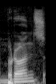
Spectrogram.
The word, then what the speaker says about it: bronze: ano yung tamang pronunciation bronze of brones bronze bronze bronze oo hindi siya o ano siya short o siya bronze hindi siya brow hindi siya brow bron hindi siya bron bron palala na ng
